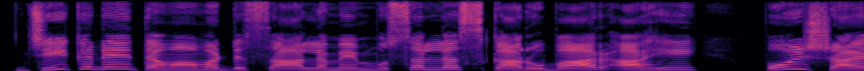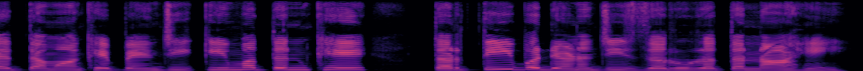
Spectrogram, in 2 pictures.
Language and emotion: Sindhi, neutral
